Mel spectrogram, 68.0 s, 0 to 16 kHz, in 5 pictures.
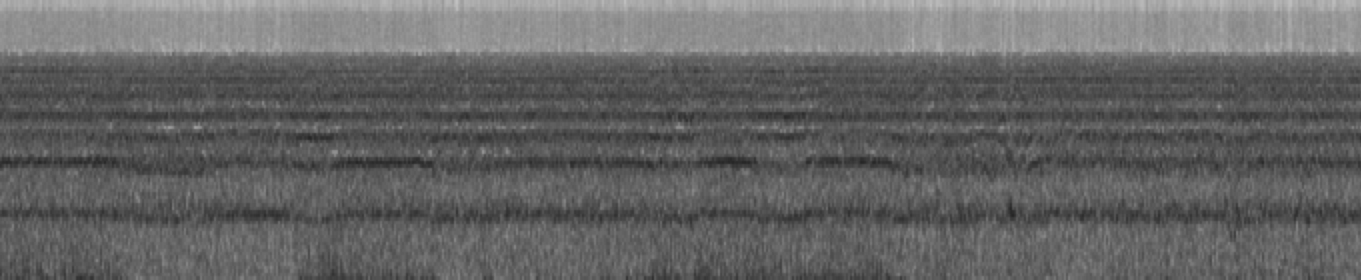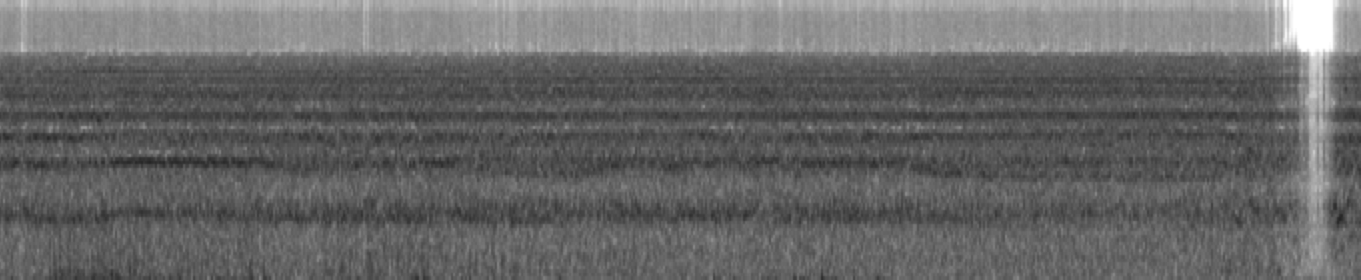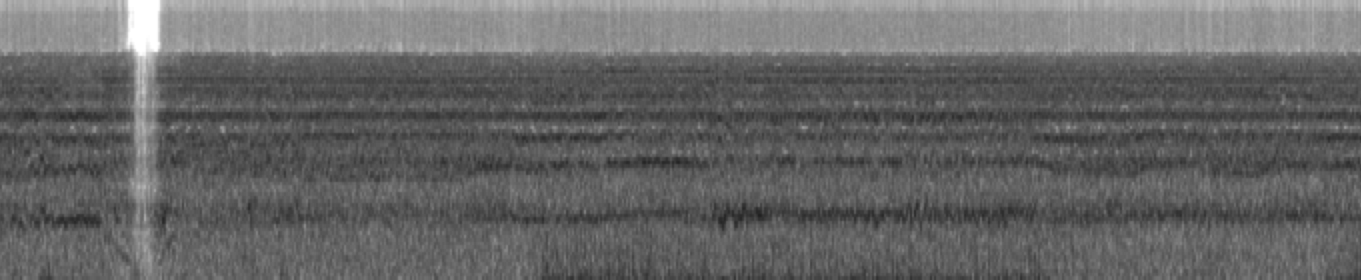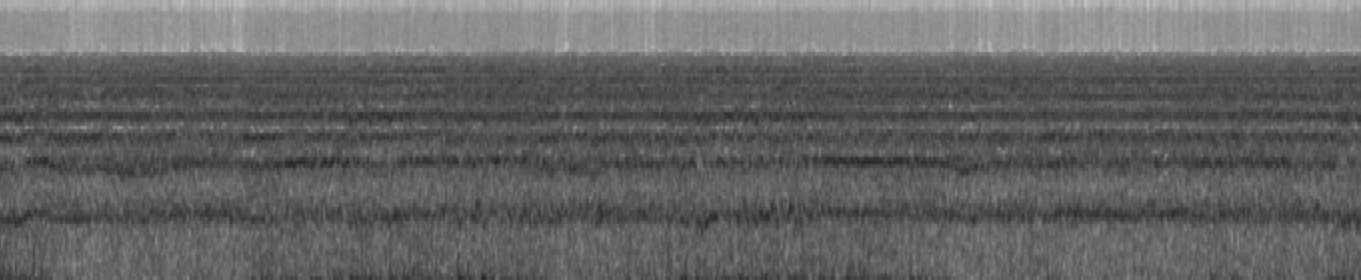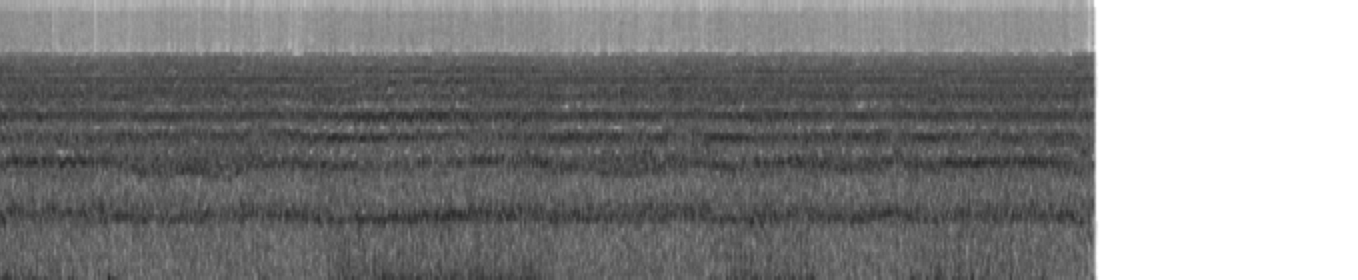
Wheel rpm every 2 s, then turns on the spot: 220, 230, 230, 220, 220, 230, 220, 230, 230, 220, 230, 220, 210, 130, 140, 210, 220, 220, 210, 220, 220, 220, 220, 220, 220, 230, 230, 230, 220, 220, 220, 230, 160, 0.
none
